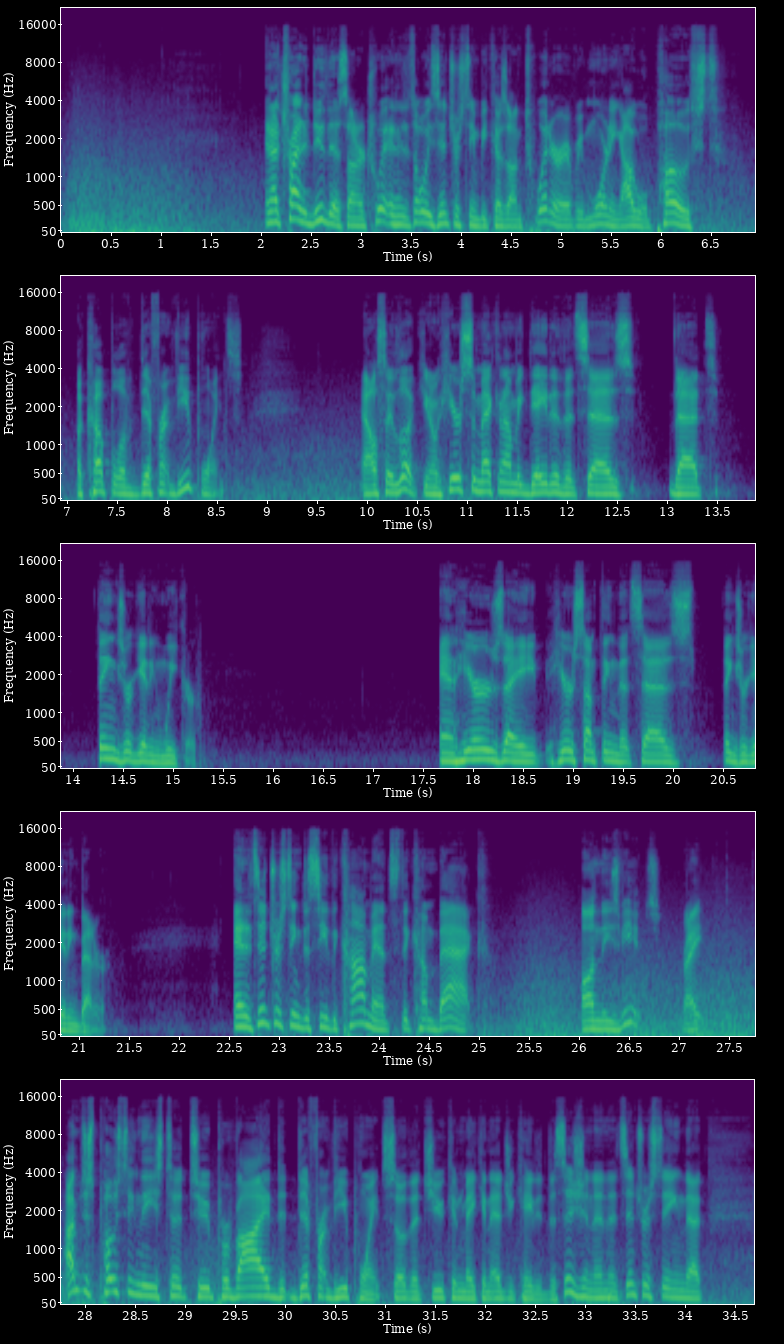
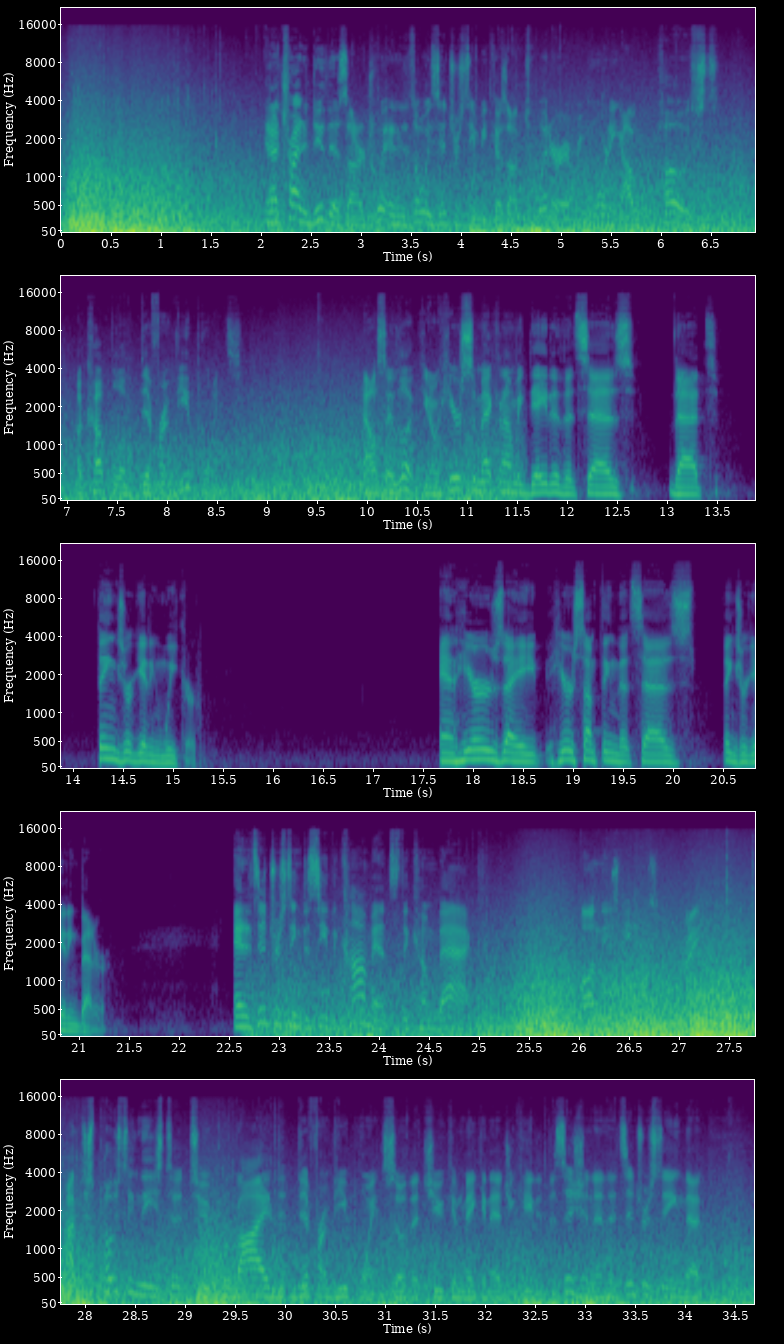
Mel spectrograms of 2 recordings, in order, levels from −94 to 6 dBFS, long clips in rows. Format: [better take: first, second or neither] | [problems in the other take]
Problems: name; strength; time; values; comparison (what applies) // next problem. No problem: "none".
first | wind noise on the microphone; heavy; until 12 s and from 23 s on; 2 dB above the speech; occasional gusts in the first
